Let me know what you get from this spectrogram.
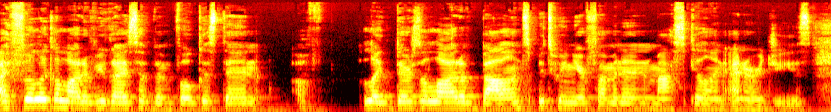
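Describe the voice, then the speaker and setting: She speaks at a fairly quick pace. Her voice is fairly low for a woman. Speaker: tarot reader. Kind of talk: tarot reading monologue. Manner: fast; casual, filler-heavy.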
